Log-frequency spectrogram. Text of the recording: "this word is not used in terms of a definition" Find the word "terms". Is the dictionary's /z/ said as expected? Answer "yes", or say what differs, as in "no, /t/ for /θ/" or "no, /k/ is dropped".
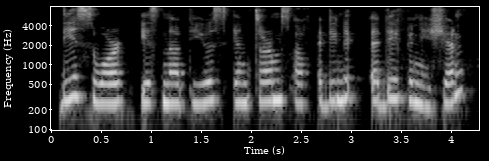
no, /s/ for /z/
